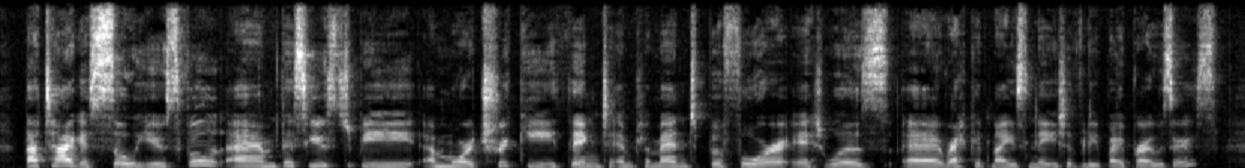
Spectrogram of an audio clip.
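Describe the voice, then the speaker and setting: A woman's fairly high voice in an Irish accent, at a moderate pace with ordinary pitch variation, on a very clean recording with a silent background. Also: hardly any pauses. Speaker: web designer, SEO teacher. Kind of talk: tutorial talk to camera. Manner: casual.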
